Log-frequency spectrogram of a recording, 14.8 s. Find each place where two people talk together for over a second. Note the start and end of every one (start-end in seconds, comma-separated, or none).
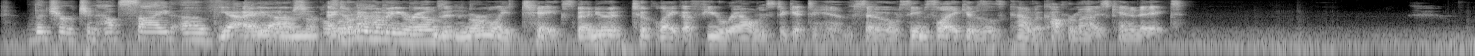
2.2-4.1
